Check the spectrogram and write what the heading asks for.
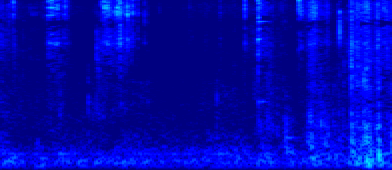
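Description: Faint light clinks and jingles of small metal costume jewelry being picked through by hand, with a plastic bag rustling.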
